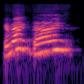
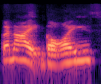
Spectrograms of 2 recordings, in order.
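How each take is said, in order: First: Tiny high-pitched pet voice; Marty. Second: Badly faked Australian accent; attempted Australian accent. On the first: Pretend. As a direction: squeak it out high and soft. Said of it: "that cannot be Marty's voice". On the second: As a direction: try Australian, slipping toward southern. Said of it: "do an Australian accent with Marty".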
